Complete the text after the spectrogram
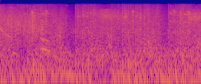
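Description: An explosion crackles with electric zaps.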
